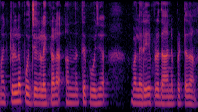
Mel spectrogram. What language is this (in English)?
Malayalam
